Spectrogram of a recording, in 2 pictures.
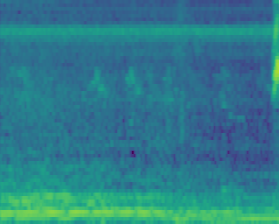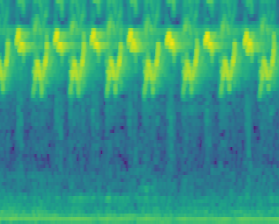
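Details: Low murmuring background noise gives way to a cinereous tit (gelatik batu) after moulting, launching into lively, evenly paced high two-note phrases repeated about a dozen times.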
